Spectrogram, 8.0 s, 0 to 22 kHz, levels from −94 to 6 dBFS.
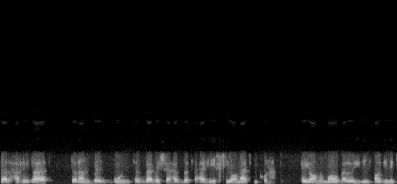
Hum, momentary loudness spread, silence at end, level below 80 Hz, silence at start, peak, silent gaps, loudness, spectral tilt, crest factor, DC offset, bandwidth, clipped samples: none; 10 LU; 0.05 s; -82 dBFS; 0 s; -10 dBFS; none; -27 LUFS; -8 dB/octave; 16 dB; under 0.1%; 4.1 kHz; under 0.1%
